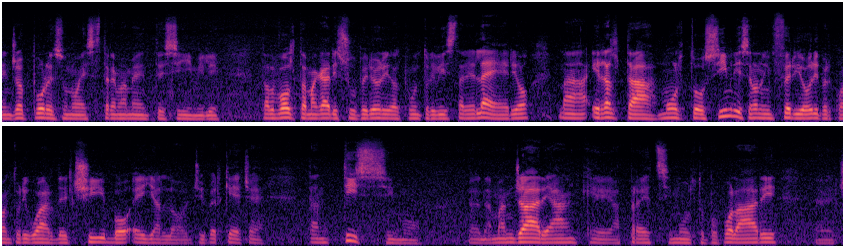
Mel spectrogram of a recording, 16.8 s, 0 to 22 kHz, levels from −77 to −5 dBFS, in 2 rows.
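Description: Speech with room noise about 24 dB below it shows two drift correction steps, 4.43 to 6.18 s (after "superiori dal punto di", before "molto simili se non") and 9.65 to 11.66 s (after "per quanto riguarda il"). In each, playback runs 5.85% fast and pitch rises by about a semitone before snapping back, likely from clock-matching software refilling or draining its buffer.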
